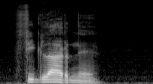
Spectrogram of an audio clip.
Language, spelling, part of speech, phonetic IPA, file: Polish, figlarny, adjective, [fʲiɡˈlarnɨ], Pl-figlarny.ogg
